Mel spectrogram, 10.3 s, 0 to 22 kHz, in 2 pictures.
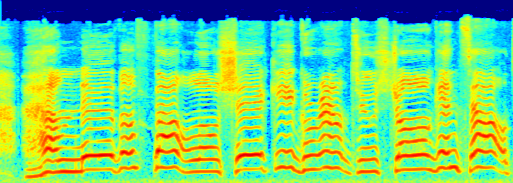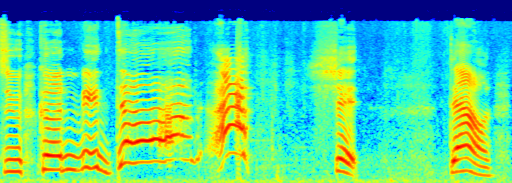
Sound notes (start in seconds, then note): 5.7 voice cracks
